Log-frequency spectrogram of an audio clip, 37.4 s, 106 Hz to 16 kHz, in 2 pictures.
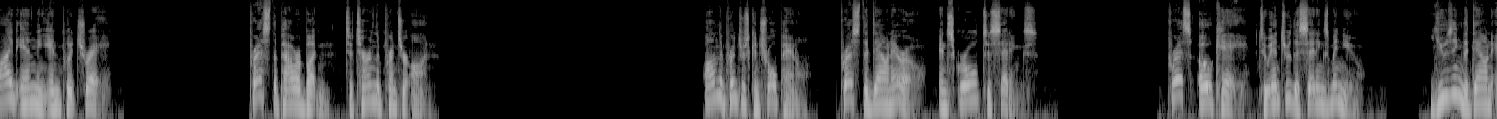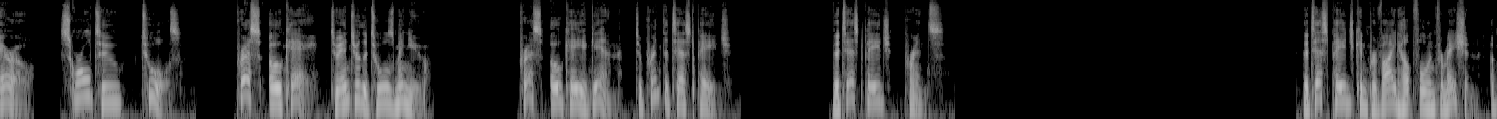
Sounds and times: Speech synthesizer: 0.0 - 1.4, 3.2 - 5.5, 8.8 - 13.0, 14.6 - 17.0, 17.9 - 21.0, 21.7 - 24.1, 25.2 - 27.9, 29.2 - 30.6, 35.0 - 37.4.

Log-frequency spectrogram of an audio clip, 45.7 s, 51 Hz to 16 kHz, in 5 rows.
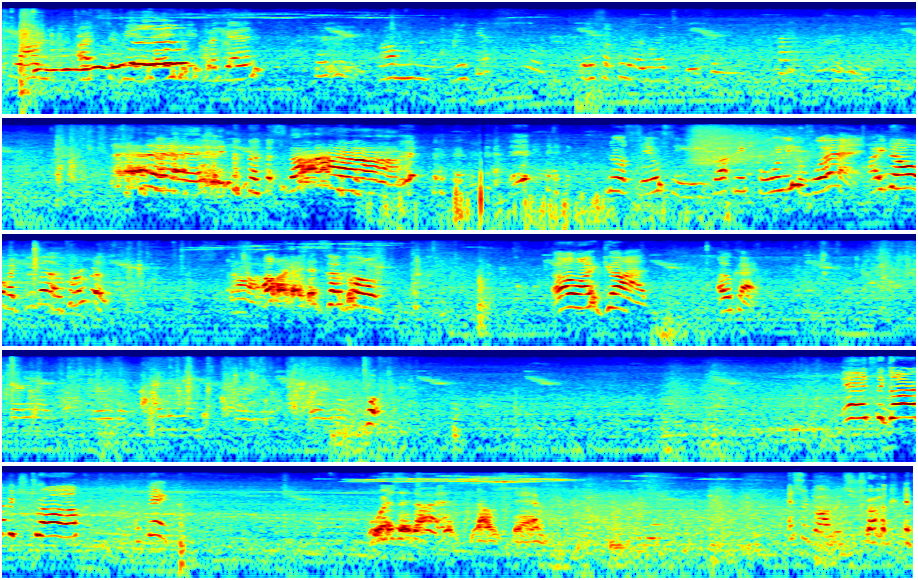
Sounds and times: Speech: 15.2 - 19.4, 27.5 - 31.3, 35.8 - 37.4, 44.4 - 45.6.

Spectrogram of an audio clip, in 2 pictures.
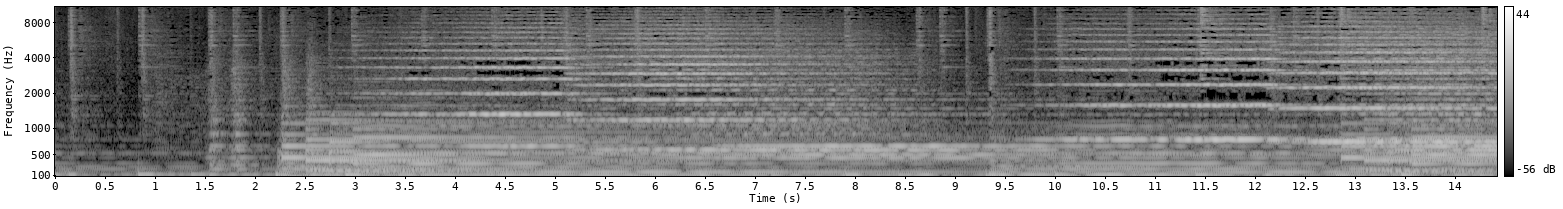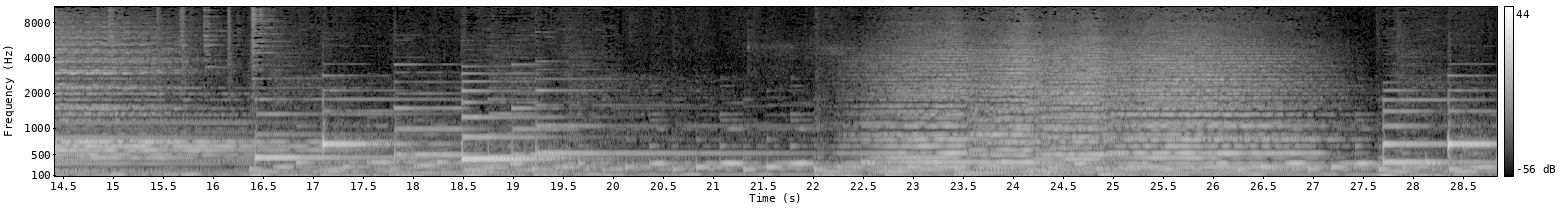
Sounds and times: New-age music: 0.0 - 28.8.

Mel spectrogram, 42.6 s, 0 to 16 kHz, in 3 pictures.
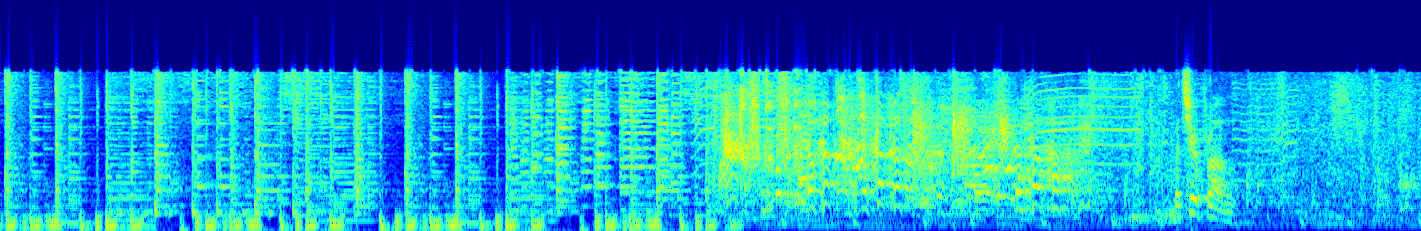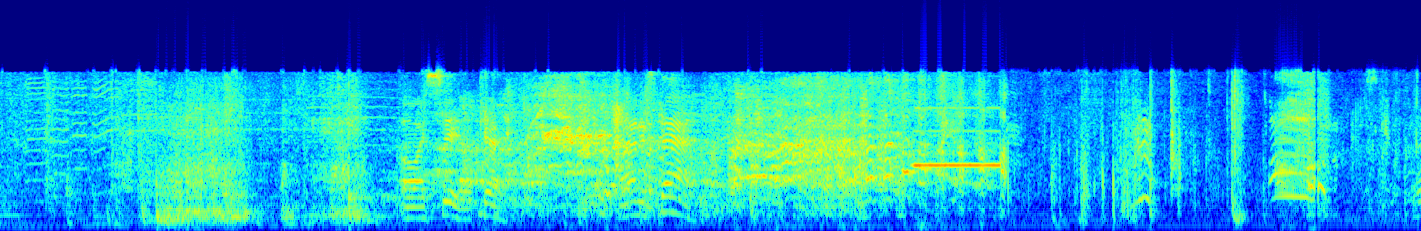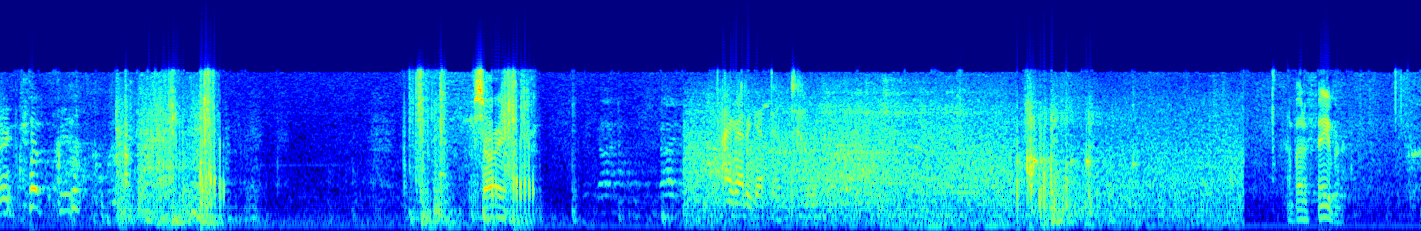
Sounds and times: Music: 0.0 - 7.9, 8.5 - 17.5.

